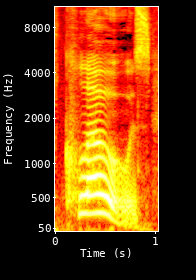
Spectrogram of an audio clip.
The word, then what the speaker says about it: close: Next is close, meaning to be near, and the other pronunciation is close, meaning to shut, or it can also mean to end.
